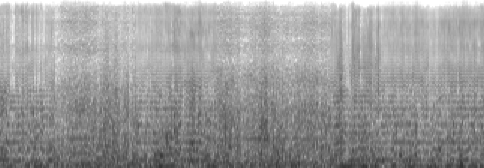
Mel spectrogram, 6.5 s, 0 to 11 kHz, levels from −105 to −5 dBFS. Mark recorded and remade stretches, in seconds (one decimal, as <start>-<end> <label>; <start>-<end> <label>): 0.0-0.7 remade; 0.7-1.8 recorded; 1.8-2.9 remade; 2.9-4.4 recorded; 4.4-6.5 remade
